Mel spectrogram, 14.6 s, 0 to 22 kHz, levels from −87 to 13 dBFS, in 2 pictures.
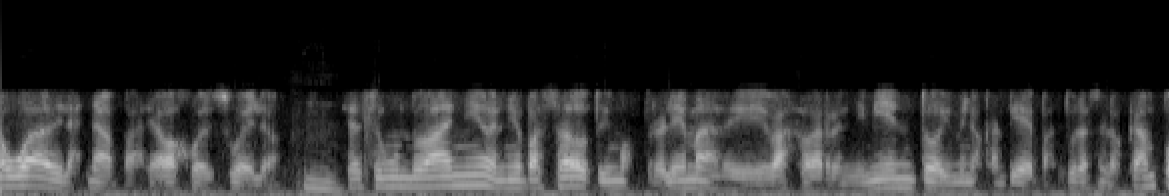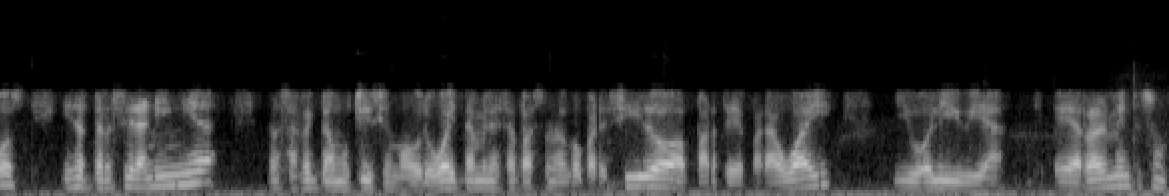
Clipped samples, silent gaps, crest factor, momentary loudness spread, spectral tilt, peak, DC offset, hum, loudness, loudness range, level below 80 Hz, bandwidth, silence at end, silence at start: under 0.1%; none; 20 dB; 11 LU; -8.5 dB/octave; -4 dBFS; under 0.1%; none; -25 LUFS; 4 LU; -50 dBFS; 4.1 kHz; 0 s; 0 s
